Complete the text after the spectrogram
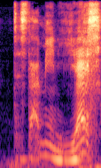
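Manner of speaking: confused, uncertain, puzzled stage whisper. Narrator reads Dr. Ping questioning Rachel, confused whisper. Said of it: "Whispered Dr. Ping, confused".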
